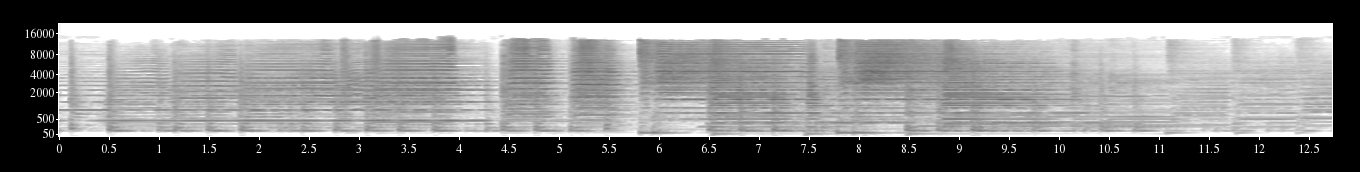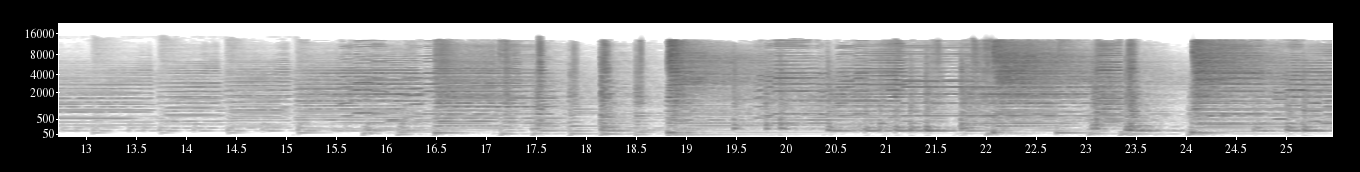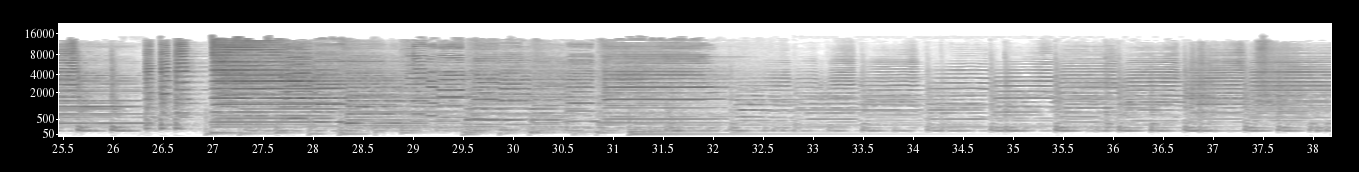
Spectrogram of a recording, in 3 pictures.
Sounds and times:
Orchestra: 0:00.0 - 0:38.1.

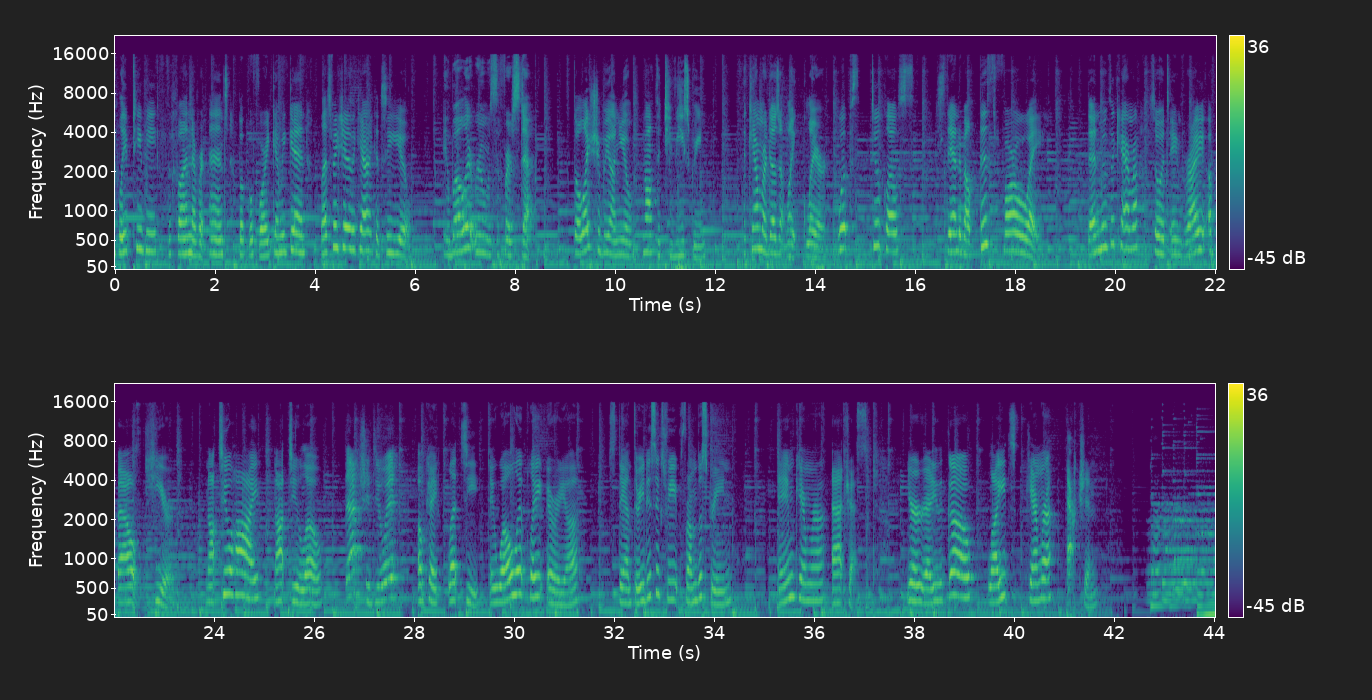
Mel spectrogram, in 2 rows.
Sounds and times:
Speech: 0:00.0 - 0:05.9, 0:06.6 - 0:08.4, 0:09.2 - 0:11.8, 0:12.6 - 0:15.9, 0:16.5 - 0:18.6, 0:19.5 - 0:23.2, 0:23.8 - 0:31.3, 0:32.0 - 0:34.4, 0:35.3 - 0:37.2, 0:37.8 - 0:41.8
Music: 0:00.0 - 0:44.0.

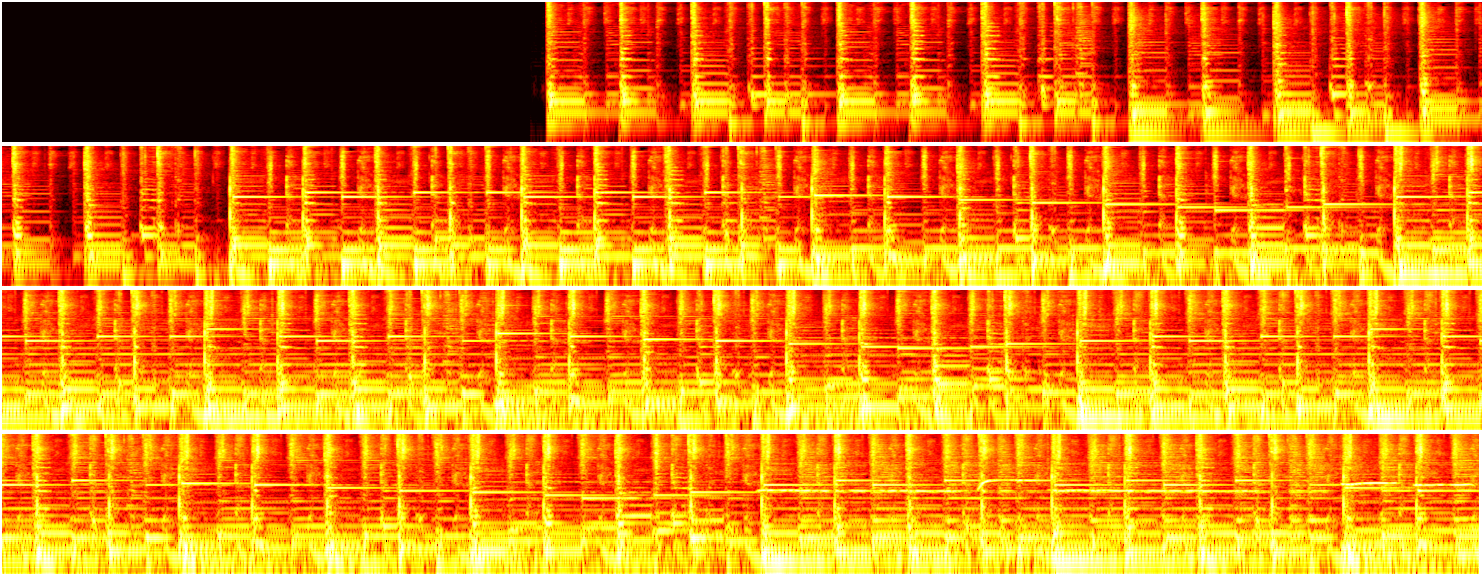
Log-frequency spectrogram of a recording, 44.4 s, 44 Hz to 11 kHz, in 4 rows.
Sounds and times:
Music: 0:04.1 - 0:44.3.

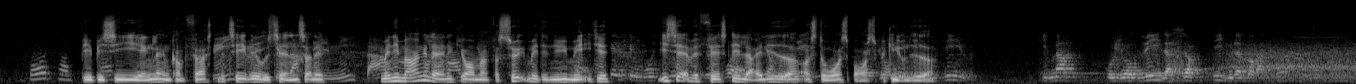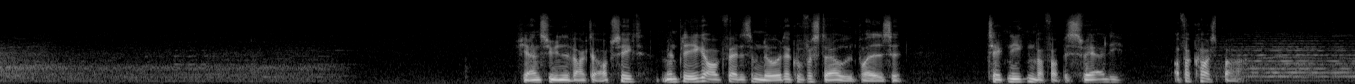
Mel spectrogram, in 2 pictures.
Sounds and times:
Speech: 0:00.3 - 0:09.8, 0:10.4 - 0:14.3, 0:18.7 - 0:22.6, 0:23.4 - 0:26.0
Music: 0:25.7 - 0:27.1.

